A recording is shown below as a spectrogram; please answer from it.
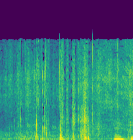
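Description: A small plastic treat baggie crinkling and rustling in the hands as it is worked open, a run of irregular crackles.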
